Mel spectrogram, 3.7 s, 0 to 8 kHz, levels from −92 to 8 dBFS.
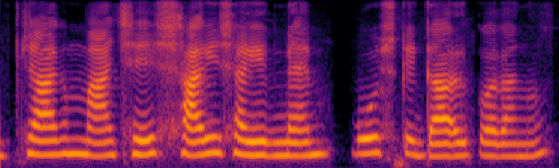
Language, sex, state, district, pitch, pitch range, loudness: Bengali, female, Tripura, West Tripura, 245 Hz, 230-260 Hz, -18 LUFS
